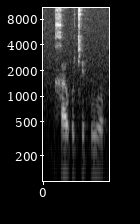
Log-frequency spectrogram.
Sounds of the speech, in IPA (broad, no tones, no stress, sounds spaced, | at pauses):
x ɐ o̯ ʔ ʊ cʰ ɪ h u o̯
